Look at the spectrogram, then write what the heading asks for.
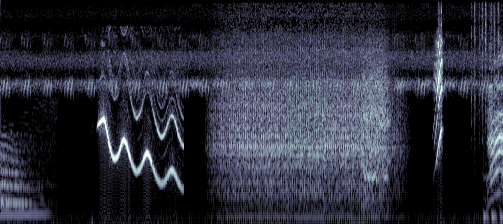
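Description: A string of cartoon sound effects: a brass note trailing off at the start, a warbling whistle that wobbles downward, about three and a half seconds of steady rushing noise, a quick rising zip, and a springy boing near the end.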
